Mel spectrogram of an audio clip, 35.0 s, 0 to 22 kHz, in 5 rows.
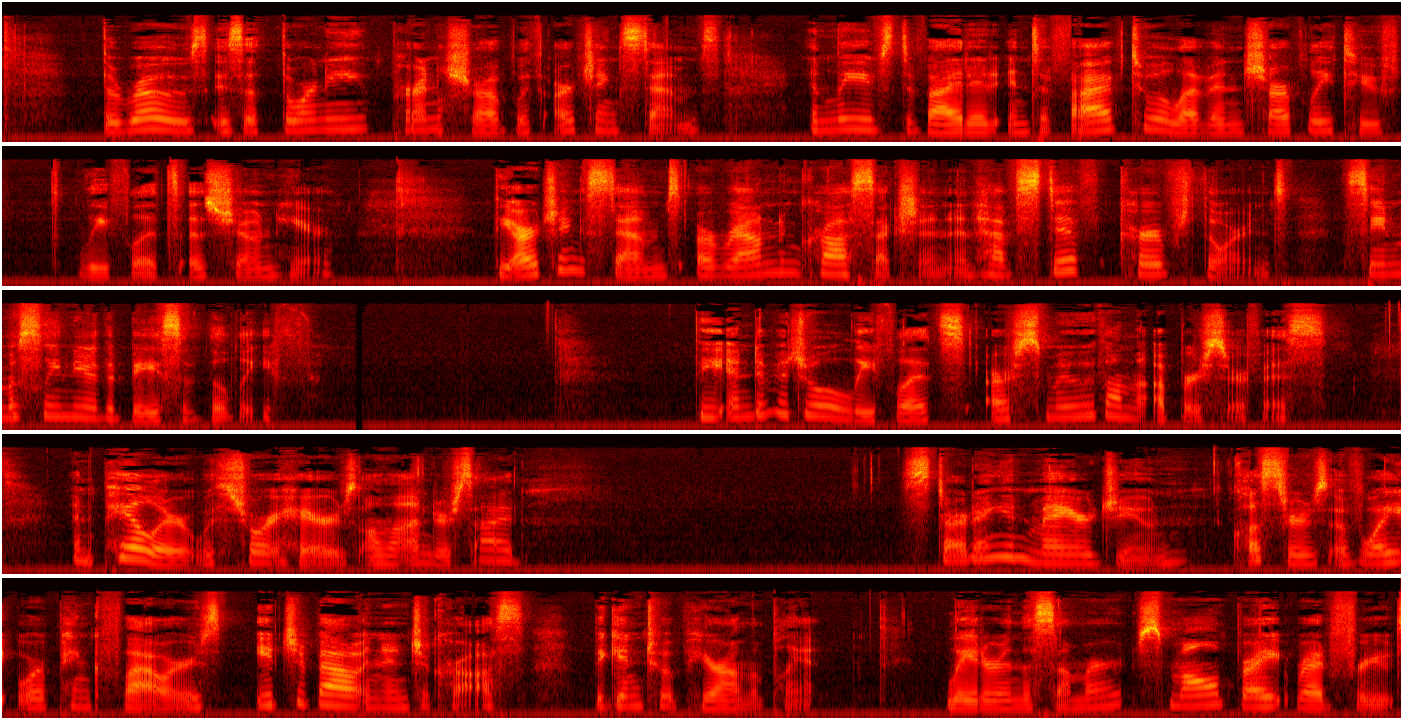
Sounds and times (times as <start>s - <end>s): Speech: 0.5s - 8.7s, 9.4s - 15.6s, 17.4s - 20.6s, 21.3s - 23.6s, 25.5s - 32.1s, 32.7s - 34.9s.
